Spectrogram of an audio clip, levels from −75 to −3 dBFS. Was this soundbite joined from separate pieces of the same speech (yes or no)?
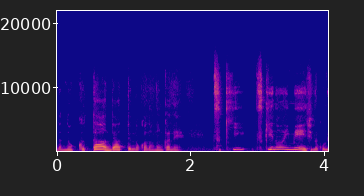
no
